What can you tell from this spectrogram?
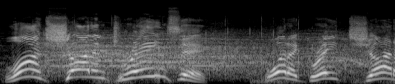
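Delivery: high, loud, drawn-out shot call; excited play-by-play call. Real, not acted. Announcer calling a long shot, thrilled shout. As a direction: belt out the long basket.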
